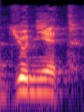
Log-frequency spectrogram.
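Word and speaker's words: Diognète: Donc, la lettre à Dionyette, je vous invite à la lire, cette lettre-là. Dire comment est-ce que le chrétien se situe dans le monde? Dionyette, comme ça se prononce, avec un accent grave.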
